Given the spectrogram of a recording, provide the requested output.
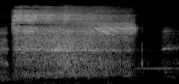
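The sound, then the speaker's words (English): A person imitates a rattlesnake with one long, steady, breathy hiss lasting over a second, fairly loud, then a faint trailing breath. “But rattlesnakes are smaller than alligators, and they live in the mountains, and they sound like this.”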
